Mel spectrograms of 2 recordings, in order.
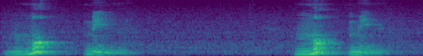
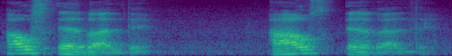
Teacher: Es una oclusión glotal, se llama oclusión glotal, literalmente. Es una interrupción abrupta del flujo de aire en la garganta.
